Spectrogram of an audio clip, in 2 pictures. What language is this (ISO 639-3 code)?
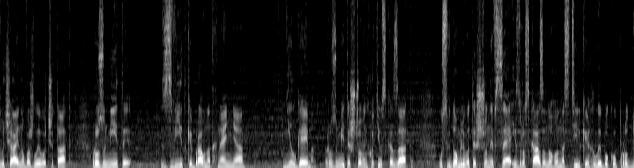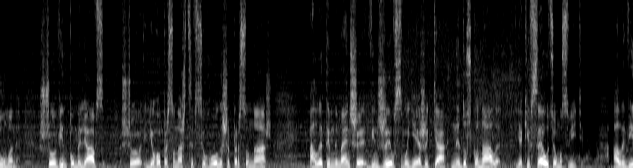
ukr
